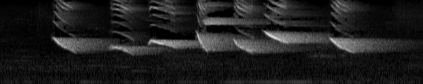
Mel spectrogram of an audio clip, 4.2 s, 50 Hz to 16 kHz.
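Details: A male Green-winged Saltator, recorded January 2024, sings a loud, rich phrase of about seven clear, downslurred whistles, delivered quickly at a steady pace; it sings strongly after seeing and hearing a female. Finding: Green-winged saltator.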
